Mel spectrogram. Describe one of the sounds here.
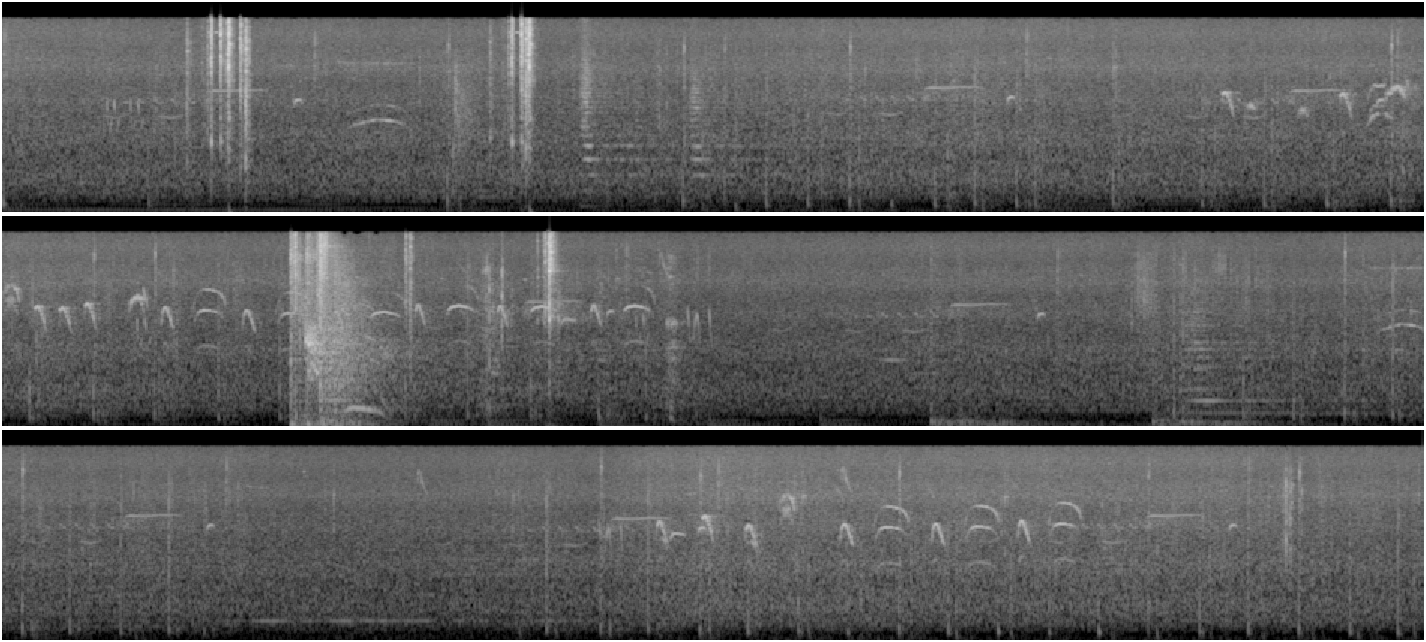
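Footsteps run over stone ground.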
